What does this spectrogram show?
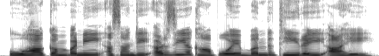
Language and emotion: Sindhi, neutral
